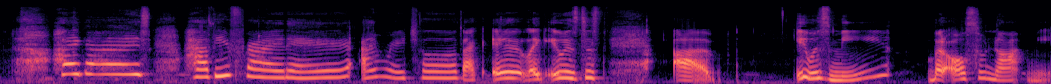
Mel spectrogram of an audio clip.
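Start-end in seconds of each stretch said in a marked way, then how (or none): 0.2-3.5 annoying put-on corporate phone voice, high and drawn out. Recalling how she used to answer calls, in her high-pitched corporate voice. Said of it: "my corporate voice was like high pitched and kind of annoying".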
